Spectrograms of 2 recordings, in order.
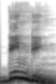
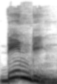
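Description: Both takes have the same delivery.

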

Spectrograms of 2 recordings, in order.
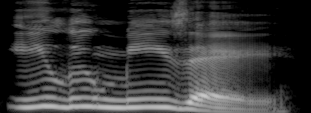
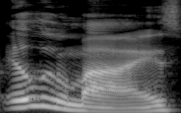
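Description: First: The name ends in an extra 'zay' syllable after 'mee'. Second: The name ends in a short 'meez' sound with no extra syllable. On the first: The speaker calls it right. "Say it with me now" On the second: The speaker calls it wrong. "if you thought this was called Illumise or Illumise, you're very, very wrong"

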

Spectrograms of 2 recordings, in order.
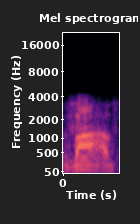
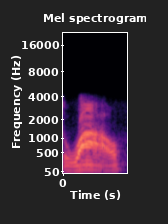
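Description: First: The word begins with a V sound. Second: The word begins with a W sound. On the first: This is how others commonly pronounce it. The speaker calls it wrong. "They say ve, vav" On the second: This is the original pronunciation. The speaker calls it right. "but really it's wow"

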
